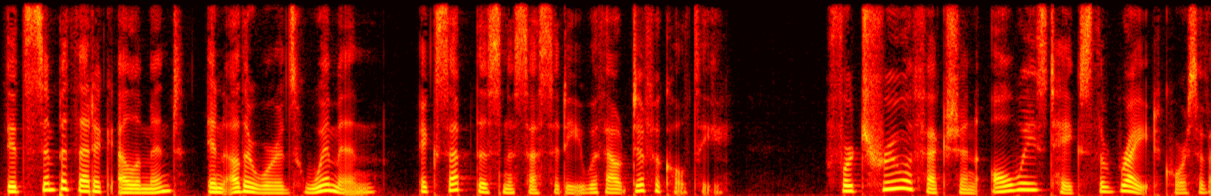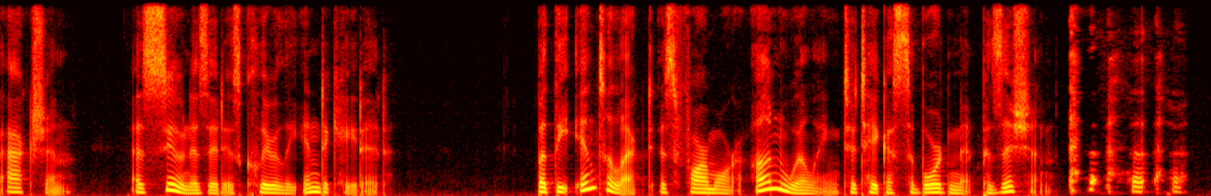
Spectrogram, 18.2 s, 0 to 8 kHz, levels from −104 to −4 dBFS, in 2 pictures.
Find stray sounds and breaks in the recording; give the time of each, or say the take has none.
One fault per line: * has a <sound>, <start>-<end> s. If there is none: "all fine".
* has a cough, 17.1-18.0 s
